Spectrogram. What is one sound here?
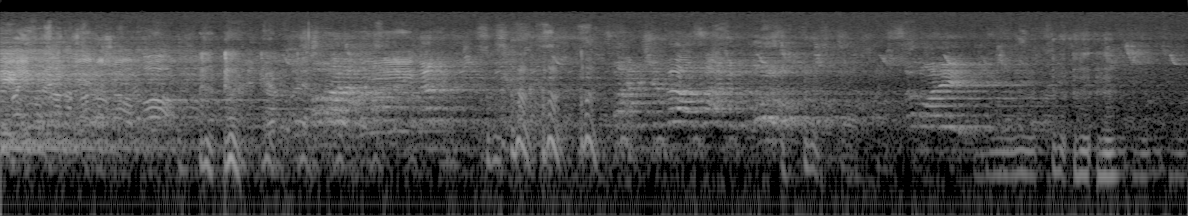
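Men in a crowd murmur quietly.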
